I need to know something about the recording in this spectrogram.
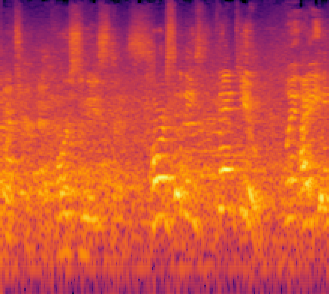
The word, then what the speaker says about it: porcinistas: This new brigade of porcinistas, Porcinistas. How do you pronounce that?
